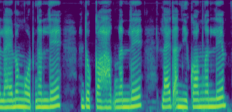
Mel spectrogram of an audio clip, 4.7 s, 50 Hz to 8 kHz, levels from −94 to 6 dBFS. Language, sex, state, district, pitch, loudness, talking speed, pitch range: Wancho, female, Arunachal Pradesh, Longding, 190 Hz, -11 LUFS, 130 wpm, 180-195 Hz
